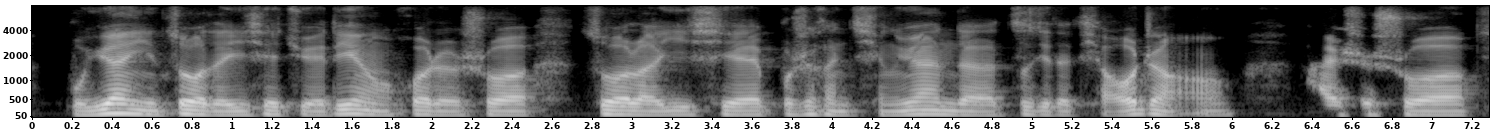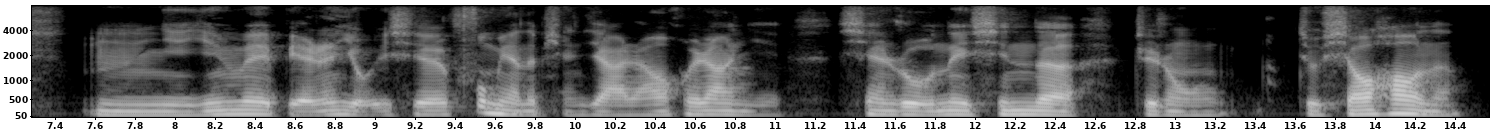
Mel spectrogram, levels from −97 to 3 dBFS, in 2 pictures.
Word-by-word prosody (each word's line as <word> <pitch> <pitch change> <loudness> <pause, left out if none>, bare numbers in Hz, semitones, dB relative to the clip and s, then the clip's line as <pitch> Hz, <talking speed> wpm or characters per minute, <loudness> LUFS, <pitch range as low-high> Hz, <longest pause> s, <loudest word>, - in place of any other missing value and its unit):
不 95 - -3
愿 125 +1 +8
意 100 - +1
做 105 +2 +5
的 95 - +1
一 95 - -1
些 100 +2 -1
决 95 -2 -2
定， 110 -3 +2
或 105 - +1
者 95 -2 -1
说 95 0 +1 0.2
做 110 -2 +4
了 95 -2 +3
一 100 0 -3
些 100 0 0
不 100 0 -6
是 110 - -3
很 100 -4 -4
情 90 0 -8
愿 110 +1 +2
的 90 -2 0
自 105 +3 -7
己 100 - -3
的 95 - -4
调 - - 0
整， - - +2 0.7
还 - - -3
是 - - -6
说， 95 -1 +1 0.4
嗯， 90 -2 -4
你 90 -1 -5
因 105 +3 -1
为 110 -1 +2
别 95 - -2
人 105 +3 -2
有 95 -2 -3
一 - - -9
些 100 +2 -2
负 105 +9 -5
面 110 -7 +1
的 95 - -4
评 90 0 -16
价， 85 -1 -1
然 85 +1 -5
后 95 - -2
会 100 +2 -3
让 100 -2 -1
你 85 -1 -19 0.3
陷 105 -3 -4
入 100 -1 +2
内 105 0 +1
心 105 +2 -1
的 95 -3 +3 0.3
这 100 - -2
种 85 -2 -8 0.3
就 100 - -5
消 105 +4 +3
耗 120 +1 +5
呢？ 90 -2 -6
100 Hz, 245 characters per minute, -24 LUFS, 95-105 Hz, 0.7 s, 愿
